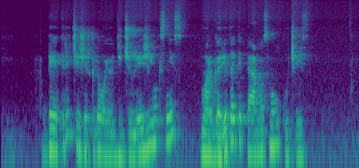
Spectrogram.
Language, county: Lithuanian, Alytus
